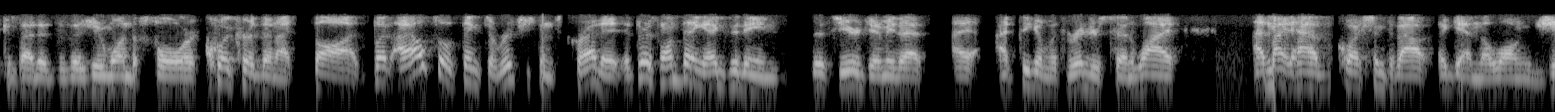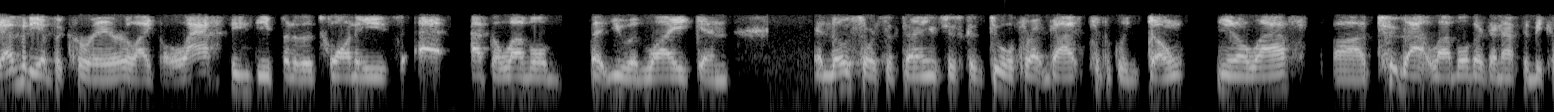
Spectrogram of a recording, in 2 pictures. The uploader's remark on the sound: we open the phone lines for listeners to ask or state anything they want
